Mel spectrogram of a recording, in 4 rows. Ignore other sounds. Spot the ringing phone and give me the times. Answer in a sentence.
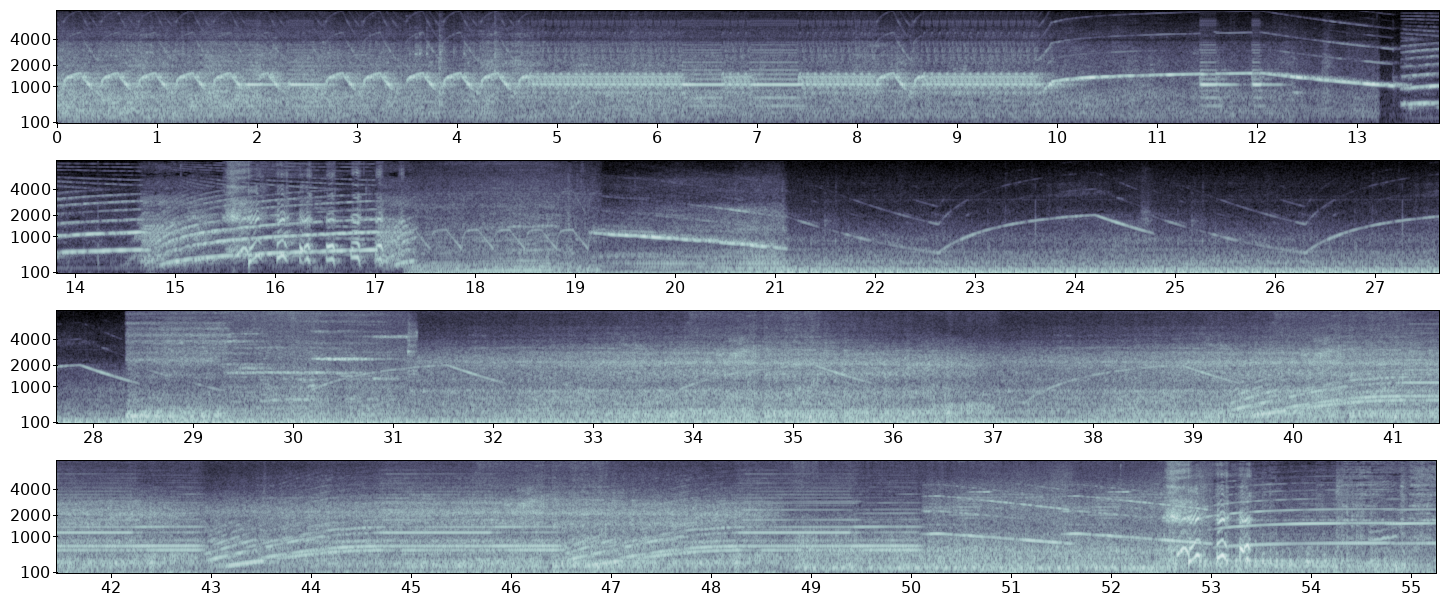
You can't hear the ringing phone here.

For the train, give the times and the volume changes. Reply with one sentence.
The train can be heard from 0.0 to 13.2 s, getting quieter; and from 28.3 to 55.2 s, at a steady volume.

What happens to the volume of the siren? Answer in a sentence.
The volume of the siren goes down, then up.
